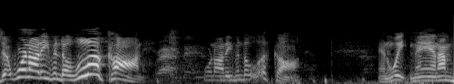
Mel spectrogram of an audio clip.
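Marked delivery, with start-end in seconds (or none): 0.0-1.5 loud, high-pitched insistence; emphatic preaching. Real, not acted. Preacher to congregation on what the Bible says, emphatic and loud. Preacher driving the point home. 2.0-3.0 softer, quicker, sober restatement; quiet repeat. Real, not acted. Preacher lets the Bible's point sink in, quietly repeated.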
